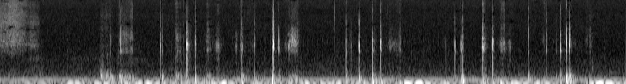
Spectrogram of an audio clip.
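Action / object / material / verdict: scrape / hardcover book with paper dust jacket / paper / none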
